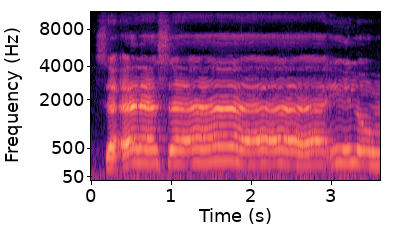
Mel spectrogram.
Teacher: سین کے بعد الف ہے، اس الف پر مد ہے، اس مد کو 5 الف کے مقدار کھینچیں گے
